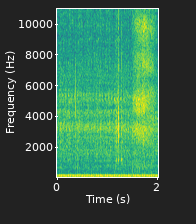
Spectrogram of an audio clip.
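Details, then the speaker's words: Subaru BRZ with a UEL header, restarted after a no-run episode (suspected air in fuel or vapor lock): deep, even idle with a steady low pulse and no stumbles, running normally again. "all right so okay she's running once again"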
